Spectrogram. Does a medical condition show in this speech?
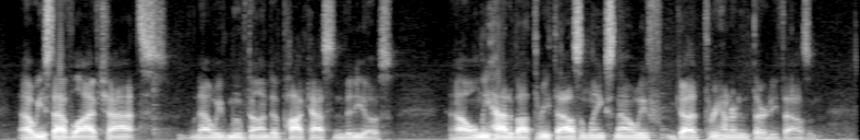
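No.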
